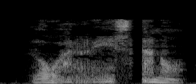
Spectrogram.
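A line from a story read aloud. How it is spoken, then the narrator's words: Hissed through teeth, shaking. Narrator (Italian): fischiò allora tra i denti Antonio del Re, col volto scontraffatto e tutto vibrante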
